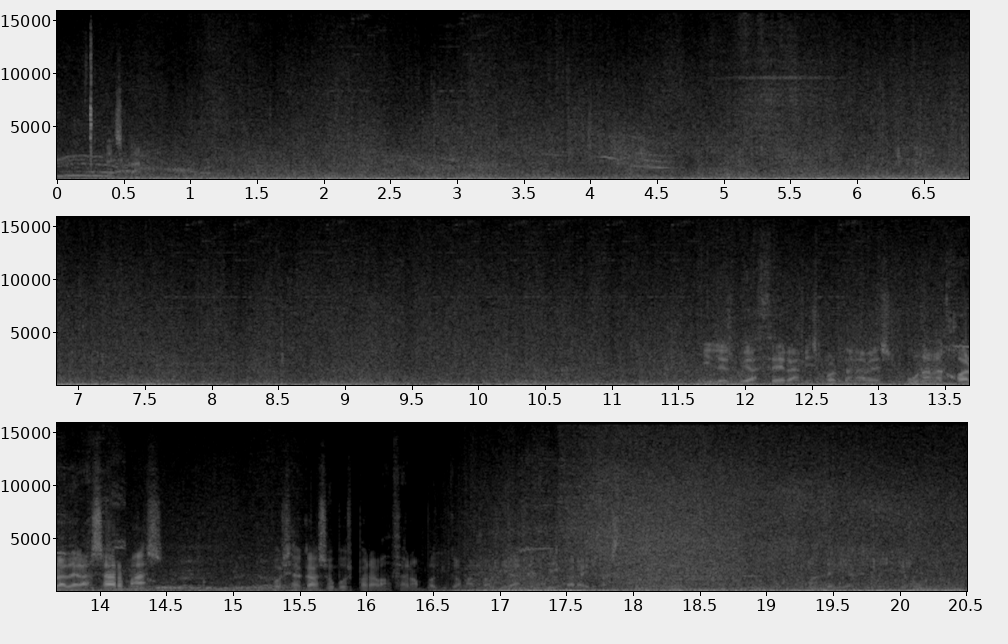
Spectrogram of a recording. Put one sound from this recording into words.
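Video game battle effects of gunfire and explosions play continuously.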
